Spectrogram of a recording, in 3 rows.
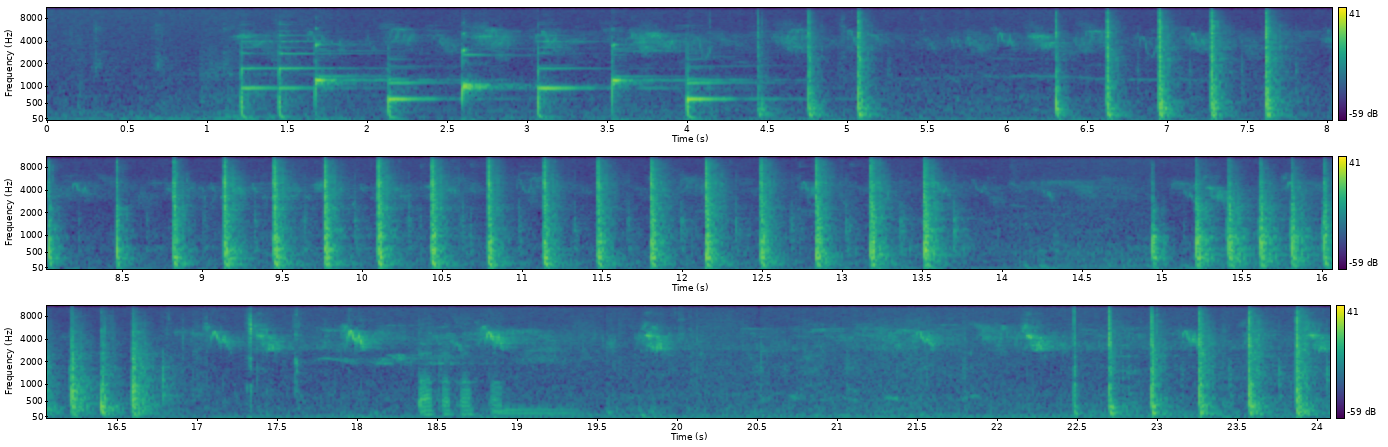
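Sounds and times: hammer striking nails into wood: 0:04.0 - 0:05.3, 0:06.3 - 0:13.8, 0:14.9 - 0:16.9, 0:22.4 - 0:24.0.

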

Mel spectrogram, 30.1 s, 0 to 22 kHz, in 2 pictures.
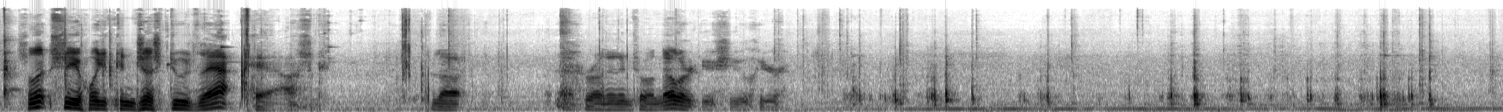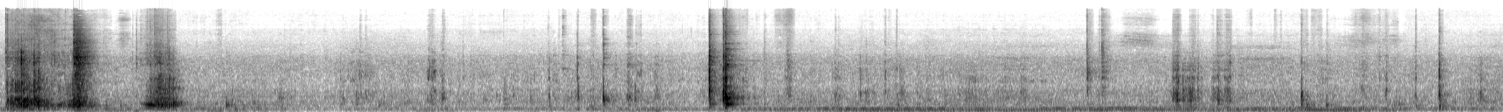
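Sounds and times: clattering rustle: 0:11.5 - 0:17.0.

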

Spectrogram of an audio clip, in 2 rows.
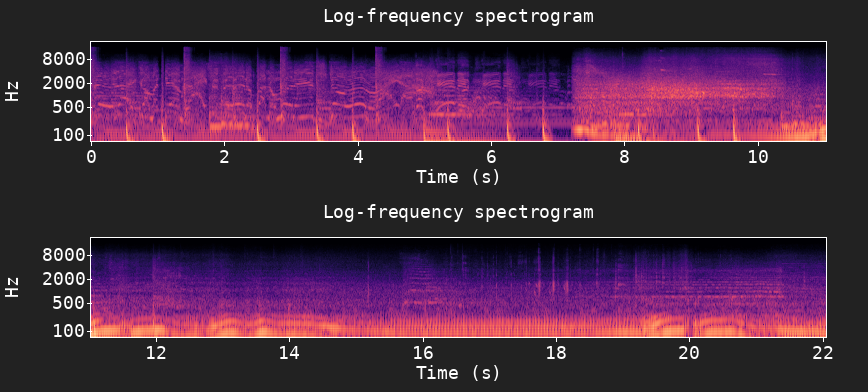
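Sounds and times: car engine revving: 0:04.9 - 0:22.0.

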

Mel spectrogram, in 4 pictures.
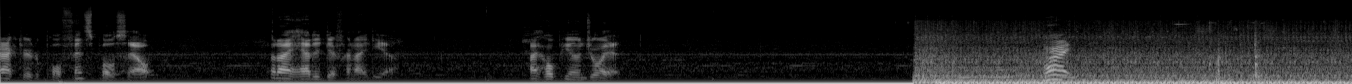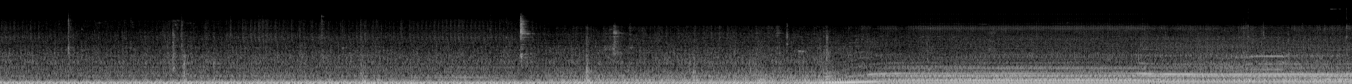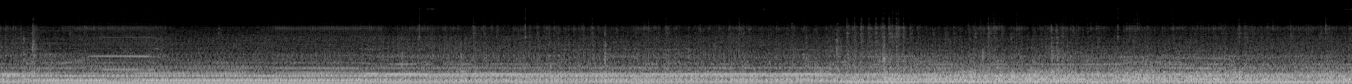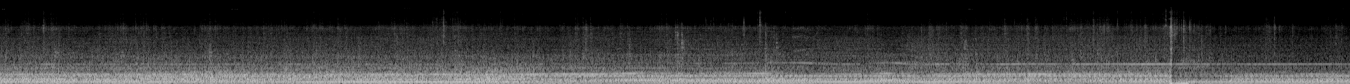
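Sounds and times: excavator diesel engine running: 0:09.1 - 0:54.0.

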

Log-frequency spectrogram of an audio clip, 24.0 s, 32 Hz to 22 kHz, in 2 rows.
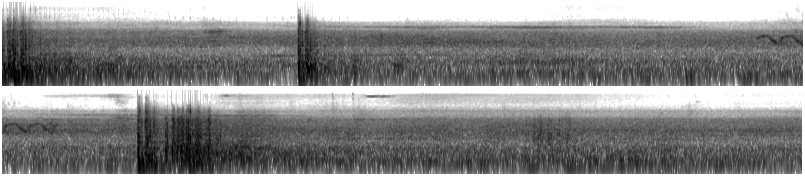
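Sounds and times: firework bang: 0:00.0 - 0:02.0, 0:04.4 - 0:06.5, 0:13.8 - 0:16.6, 0:19.8 - 0:21.3
firework crackling pops: 0:00.0 - 0:02.4, 0:04.4 - 0:06.5, 0:13.9 - 0:16.4, 0:19.4 - 0:21.8
city traffic: 0:00.0 - 0:24.0
faint siren: 0:00.0 - 0:24.0.

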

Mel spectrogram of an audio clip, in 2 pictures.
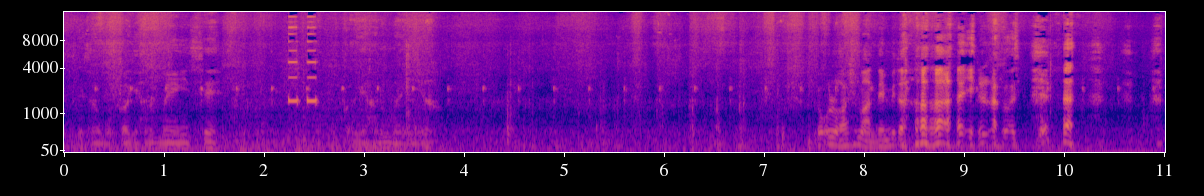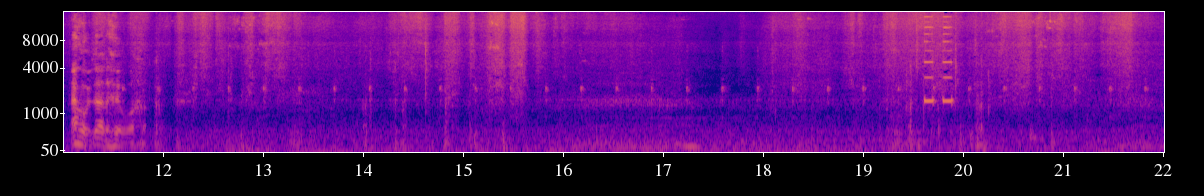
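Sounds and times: car engine low rumble: 0:00.0 - 0:22.0
faint regular ticking: 0:00.0 - 0:22.0
electronic double beep: 0:02.2 - 0:02.6.

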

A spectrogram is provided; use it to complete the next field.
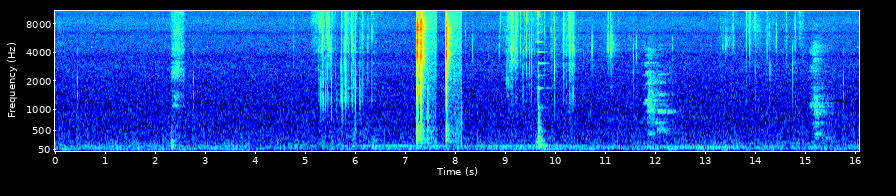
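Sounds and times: plastic piping bag crinkling: 0:05.2 - 0:06.4, 0:08.9 - 0:11.7, 0:13.3 - 0:15.0.

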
